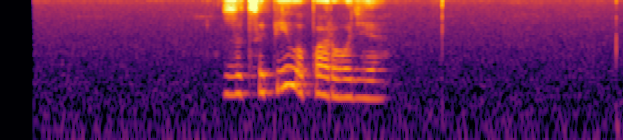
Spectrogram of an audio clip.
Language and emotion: Russian, neutral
